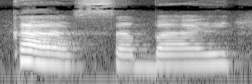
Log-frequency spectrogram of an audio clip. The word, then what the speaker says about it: kasabay: So let's emphasize that dito sa second line sabi niya ngunit ibang lagi mong kasabay. So take note emphasis on the syllable ka kasabay kahit madalas kang sumasablay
